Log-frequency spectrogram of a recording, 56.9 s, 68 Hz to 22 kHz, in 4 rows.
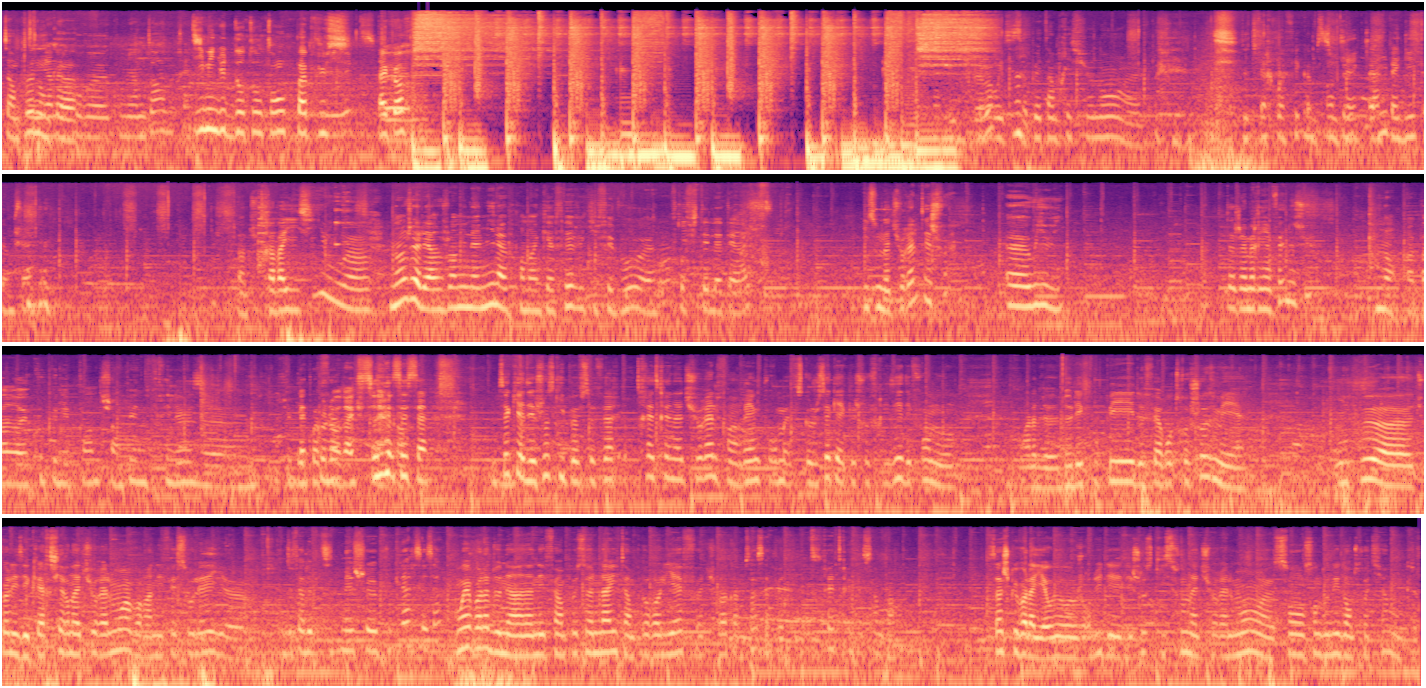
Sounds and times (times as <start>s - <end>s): Music: 0.0s - 56.8s.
